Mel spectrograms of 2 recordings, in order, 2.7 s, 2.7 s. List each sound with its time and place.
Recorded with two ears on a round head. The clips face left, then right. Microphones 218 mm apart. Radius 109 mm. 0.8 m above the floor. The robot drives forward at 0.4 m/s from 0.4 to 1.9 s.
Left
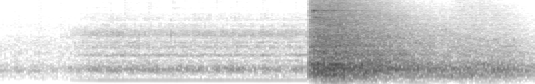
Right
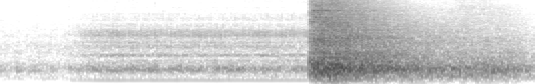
1.5 s a gunshot: 15° left (ahead or behind), 0.7 m; by 2.6 s 10° left (ahead or behind), 0.9 m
